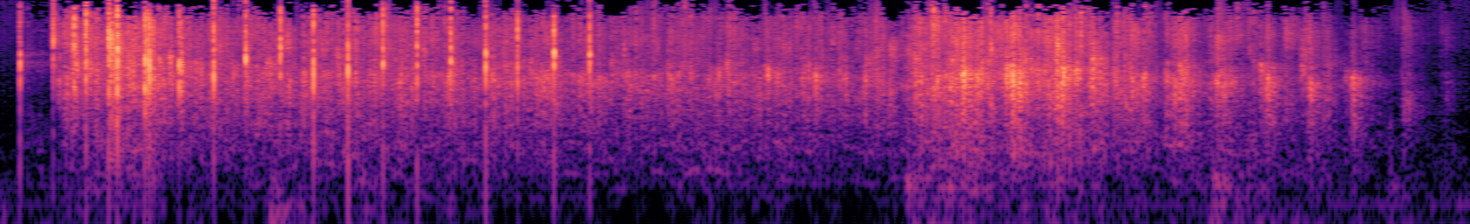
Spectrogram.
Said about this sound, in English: And another round of applause for Dr. Becklake and Dr. Julien, the Order of Quebec.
